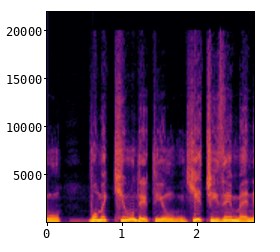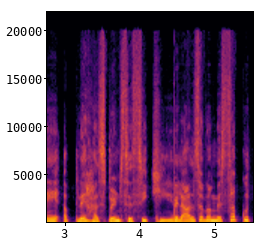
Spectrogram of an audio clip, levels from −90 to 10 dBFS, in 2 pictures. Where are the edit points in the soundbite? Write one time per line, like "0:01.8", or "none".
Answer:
0:04.4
